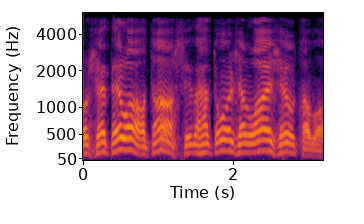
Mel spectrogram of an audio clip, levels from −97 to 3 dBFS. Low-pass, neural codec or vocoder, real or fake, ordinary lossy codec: 5.4 kHz; none; real; AAC, 24 kbps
